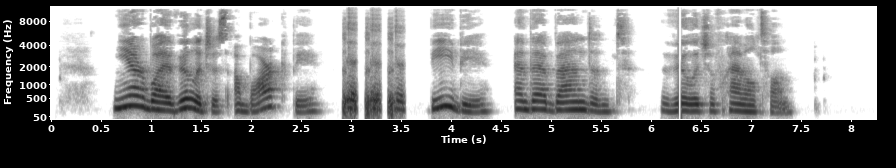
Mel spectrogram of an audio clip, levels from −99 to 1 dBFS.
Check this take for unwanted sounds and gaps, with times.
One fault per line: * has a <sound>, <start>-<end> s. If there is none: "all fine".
* has a laugh, 2.9-3.5 s
* has a dropout, 6.3-6.3 s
